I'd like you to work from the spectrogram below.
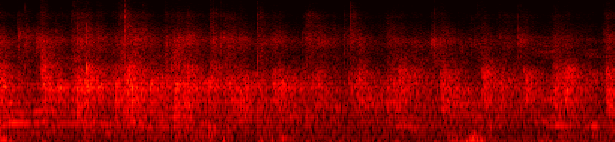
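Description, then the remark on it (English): A crowd at a poetry slam semifinal applauds steadily for several seconds after the judges' scores are read, a dense wash of many hands clapping at once, with no voices standing out. “You can clap now.”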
